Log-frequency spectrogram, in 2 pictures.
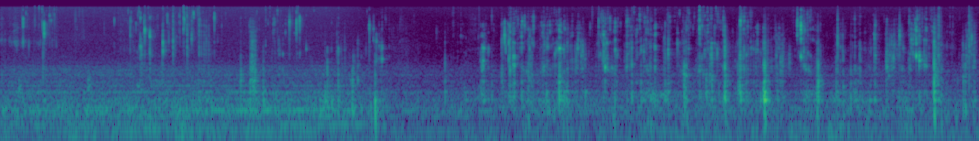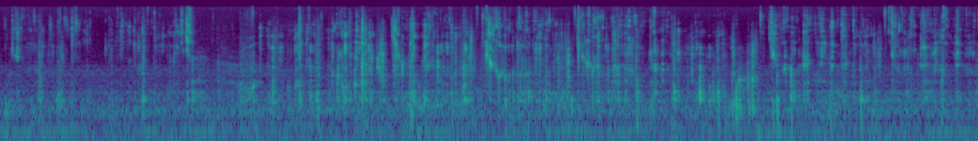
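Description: Close-miked chewing of spicy Korean chicken feet (dakbal), with many sharp mouth clicks. It is sparse for the first few seconds, then busy and steady from about seven seconds in.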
